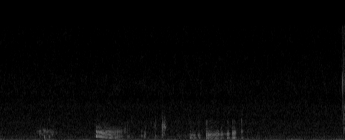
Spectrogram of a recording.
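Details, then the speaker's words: A woman's stomach, caught by accident while filming, growls from hunger with soft gurgling, bubbling rumbles over a low steady hum; a normal gut sound. "No, tell me, please tell me you heard my stomach, please."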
